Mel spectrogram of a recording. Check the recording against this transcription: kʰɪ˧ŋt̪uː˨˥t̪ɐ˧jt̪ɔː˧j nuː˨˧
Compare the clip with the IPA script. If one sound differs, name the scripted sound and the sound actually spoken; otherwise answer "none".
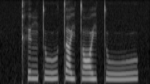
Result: n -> t̪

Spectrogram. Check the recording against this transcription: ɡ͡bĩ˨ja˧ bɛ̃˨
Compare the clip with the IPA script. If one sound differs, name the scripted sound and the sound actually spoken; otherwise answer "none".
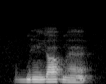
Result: none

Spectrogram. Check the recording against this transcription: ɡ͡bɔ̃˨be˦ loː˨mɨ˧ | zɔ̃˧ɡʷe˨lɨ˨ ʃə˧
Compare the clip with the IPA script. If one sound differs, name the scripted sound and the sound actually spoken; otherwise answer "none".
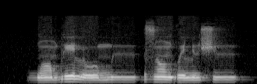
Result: ə˧ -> ɨ˧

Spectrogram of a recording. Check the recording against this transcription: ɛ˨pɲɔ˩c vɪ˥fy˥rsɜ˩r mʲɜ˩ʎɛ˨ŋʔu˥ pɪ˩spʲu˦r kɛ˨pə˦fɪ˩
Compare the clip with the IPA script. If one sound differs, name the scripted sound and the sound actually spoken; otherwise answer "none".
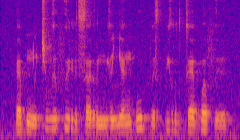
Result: none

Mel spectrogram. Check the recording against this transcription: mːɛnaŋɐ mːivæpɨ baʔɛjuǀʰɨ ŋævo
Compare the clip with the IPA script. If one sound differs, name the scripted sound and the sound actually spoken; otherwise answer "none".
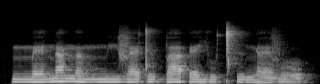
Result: p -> t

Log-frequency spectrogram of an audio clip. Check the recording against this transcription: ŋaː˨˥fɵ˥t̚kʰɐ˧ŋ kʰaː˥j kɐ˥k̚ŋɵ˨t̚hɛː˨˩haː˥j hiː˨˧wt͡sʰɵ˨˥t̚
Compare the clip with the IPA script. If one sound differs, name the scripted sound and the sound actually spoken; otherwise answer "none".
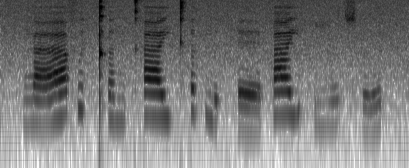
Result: k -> kʰ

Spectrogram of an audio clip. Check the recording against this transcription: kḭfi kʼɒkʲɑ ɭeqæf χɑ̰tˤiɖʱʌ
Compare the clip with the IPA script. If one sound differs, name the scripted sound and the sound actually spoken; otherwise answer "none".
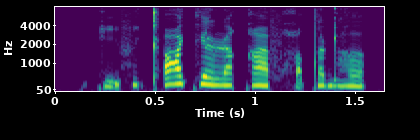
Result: ɒ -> ɑ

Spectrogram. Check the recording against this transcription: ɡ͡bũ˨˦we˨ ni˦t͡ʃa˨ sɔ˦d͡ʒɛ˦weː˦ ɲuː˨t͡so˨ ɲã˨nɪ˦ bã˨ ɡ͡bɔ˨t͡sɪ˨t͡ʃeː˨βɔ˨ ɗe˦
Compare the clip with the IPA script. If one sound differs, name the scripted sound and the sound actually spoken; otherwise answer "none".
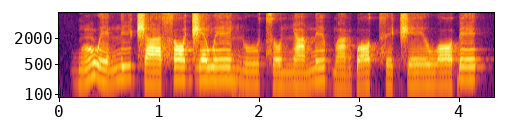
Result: β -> w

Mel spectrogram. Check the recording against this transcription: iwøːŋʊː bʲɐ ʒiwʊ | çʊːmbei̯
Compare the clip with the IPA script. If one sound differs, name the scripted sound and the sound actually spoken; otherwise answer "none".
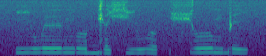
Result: ʒ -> ç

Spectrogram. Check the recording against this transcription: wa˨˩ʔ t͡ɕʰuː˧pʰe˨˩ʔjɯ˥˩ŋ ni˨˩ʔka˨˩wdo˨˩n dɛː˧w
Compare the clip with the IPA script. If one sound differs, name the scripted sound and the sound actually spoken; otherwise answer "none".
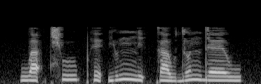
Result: o˨˩ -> o˥˩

